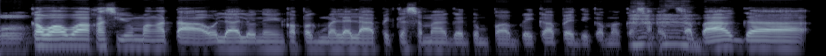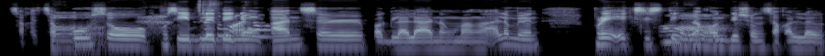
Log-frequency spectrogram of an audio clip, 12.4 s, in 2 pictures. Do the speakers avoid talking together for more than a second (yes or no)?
yes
